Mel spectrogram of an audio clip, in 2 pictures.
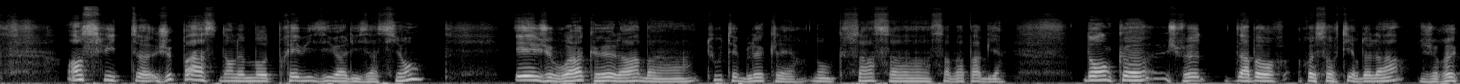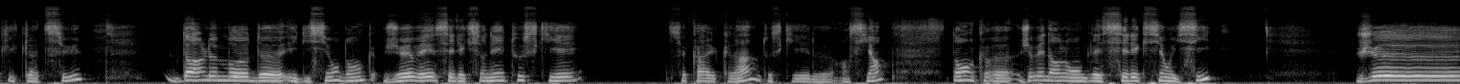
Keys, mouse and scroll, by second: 3.3 click, 5.0 scroll up 1, 5.7 middle click, 6.7 scroll up 1, 7.2-8.1 scroll up 3, 8.8 middle click, 9.6 scroll up 2, 10.5 scroll up 2, 14.7 click, 24.6 click, 25.5 click.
